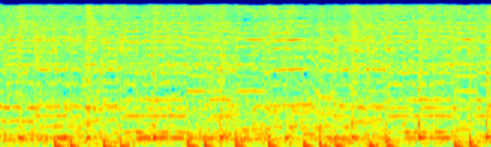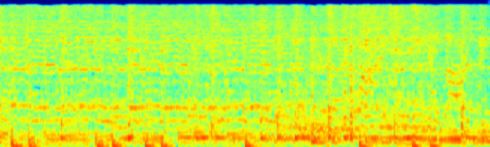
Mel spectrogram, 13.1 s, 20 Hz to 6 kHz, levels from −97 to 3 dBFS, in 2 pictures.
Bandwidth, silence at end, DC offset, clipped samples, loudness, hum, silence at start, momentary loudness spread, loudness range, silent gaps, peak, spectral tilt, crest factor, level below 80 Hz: 5.8 kHz; 0 s; 0.3%; under 0.1%; -16 LUFS; none; 0 s; 3 LU; 1 LU; none; -2 dBFS; -6.5 dB/octave; 16 dB; -24 dBFS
